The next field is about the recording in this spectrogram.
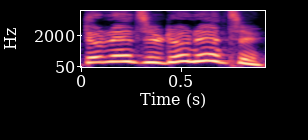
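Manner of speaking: urgent, pleading tone.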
